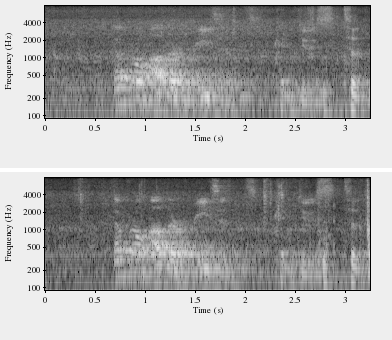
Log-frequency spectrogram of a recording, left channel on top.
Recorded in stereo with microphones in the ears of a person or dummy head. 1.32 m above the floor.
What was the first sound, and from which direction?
A man speaking, 25° right (ahead or behind).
